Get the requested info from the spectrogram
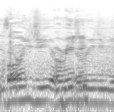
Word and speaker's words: Orji: It's how good Yvonne Orji, or how do you say her last name? – Origi, yeah.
